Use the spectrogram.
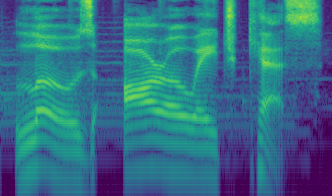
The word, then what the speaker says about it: Los Roques: Number two carries us to a scattering of jewels off the Venezuelan coast, an archipelago pronounced Los Roques.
